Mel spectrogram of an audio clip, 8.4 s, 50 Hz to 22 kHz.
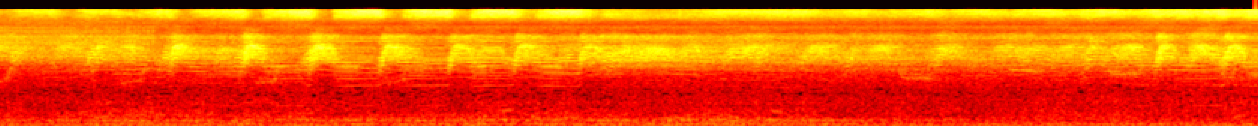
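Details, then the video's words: A Min-min cicada (Hyalessa maculaticollis) moves while singing a loud, shrill, high buzzing song, pulsing about twice a second, at Bongseon Reservoir, Seocheon, South Korea, on 13 August 2023 around 11:40 am. "참매미 울음소리 이동하며 Min-min Cicada singing and moving"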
